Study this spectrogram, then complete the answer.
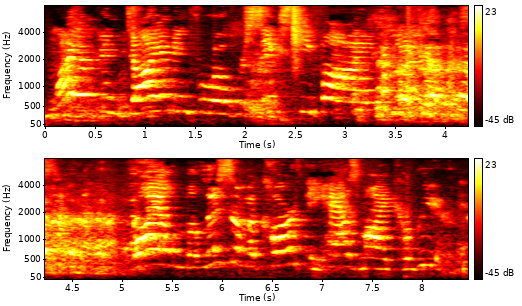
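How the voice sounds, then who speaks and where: With noticeable background noise and audible room echo, a woman projects a raised voice at an extremely high pitch, speaking at a very slow pace with ordinary pitch variation. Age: 70s. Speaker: cabaret performer and actress. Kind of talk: storytelling stage show.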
